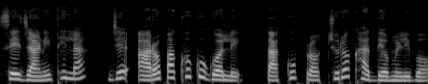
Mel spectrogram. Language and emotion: Odia, neutral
